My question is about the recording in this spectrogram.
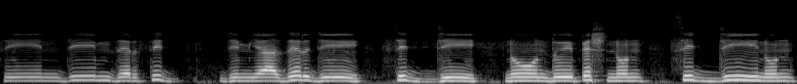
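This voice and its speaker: A man teaching Quran reading, spelling out Arabic letters and syllables and repeating each word, in a drawn-out way. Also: a little high, clear, resonant tone. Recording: tinny phone-like sound.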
